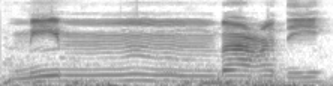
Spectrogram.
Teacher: যেমন এখানে আছে মিন বাদি লেখা, কিন্তু আমরা মিন বাদি পড়বো না, আমাদের গুন্না সহ বলতে হবে এবং মিম বানিয়ে বলতে হবে। মিম বাদি, মিম বলতে হবে, মিম বাদি। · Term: ইকলাব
